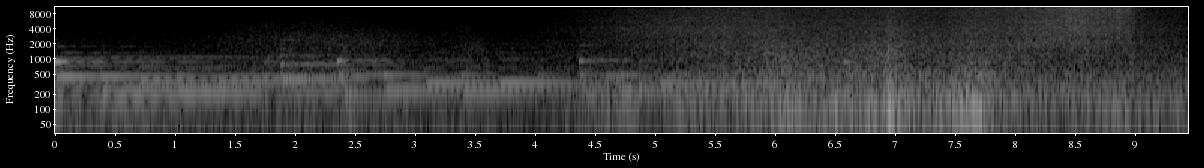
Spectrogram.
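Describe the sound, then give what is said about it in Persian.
Soft sustained musical tones give way to a steady wash of ocean surf that swells louder toward the end, a continuous rushing ambience with no voices. “برای روی پردازی این قسمت بیاید حالا که حالا هوا خیلی اقیانوس تو رو دریایی شد احساس کنیم که از روی همین قایق خب چشممون رو میبندیم و خودمون رو میسپاریم به آغوش آب”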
